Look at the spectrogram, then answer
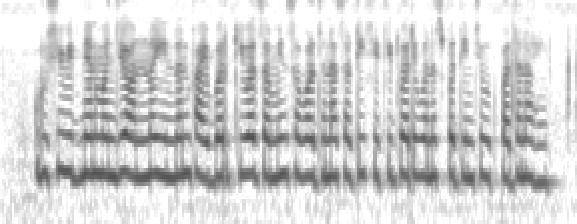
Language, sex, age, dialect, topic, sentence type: Marathi, female, 60-100, Northern Konkan, agriculture, statement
